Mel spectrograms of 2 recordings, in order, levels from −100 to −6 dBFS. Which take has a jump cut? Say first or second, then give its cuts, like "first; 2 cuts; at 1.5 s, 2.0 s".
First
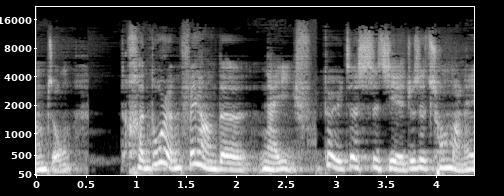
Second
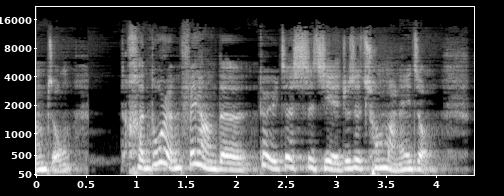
second; 1 cut; at 2.2 s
